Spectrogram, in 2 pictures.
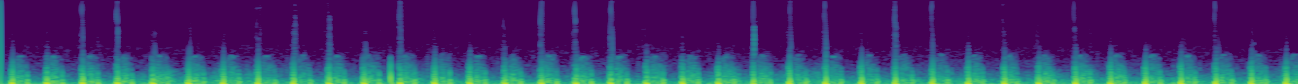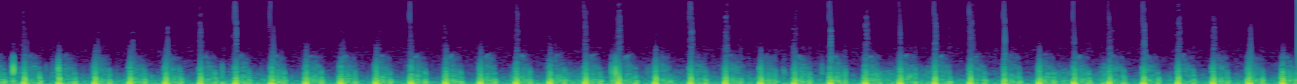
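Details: Fast, regular heart thumps with steady rhythm in a male, sinus tachycardia.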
